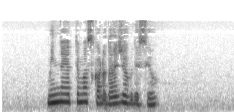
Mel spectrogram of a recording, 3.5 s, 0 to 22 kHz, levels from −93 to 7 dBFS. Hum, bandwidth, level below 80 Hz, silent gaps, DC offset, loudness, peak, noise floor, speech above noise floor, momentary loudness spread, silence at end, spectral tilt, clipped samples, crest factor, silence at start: none; 11.5 kHz; -60 dBFS; none; under 0.1%; -20 LUFS; -8 dBFS; -58 dBFS; 39 dB; 9 LU; 1.15 s; -5 dB/octave; under 0.1%; 14 dB; 0.7 s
